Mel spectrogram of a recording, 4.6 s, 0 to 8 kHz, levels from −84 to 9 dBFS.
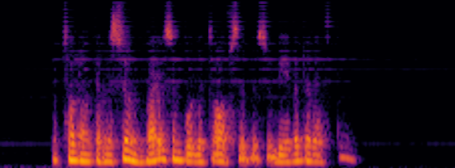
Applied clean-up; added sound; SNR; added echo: neural mask model DeepFilterNet 3.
